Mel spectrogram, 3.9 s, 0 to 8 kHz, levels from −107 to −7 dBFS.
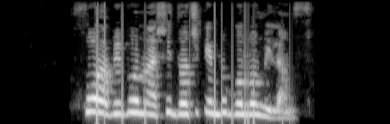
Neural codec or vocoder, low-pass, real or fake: none; 7.2 kHz; real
